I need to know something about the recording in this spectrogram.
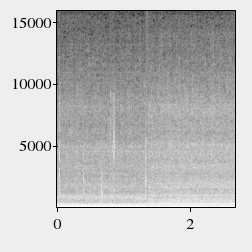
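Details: Son's Jeep Cherokee with an intermittent no-spark, no-start condition, idling for now after starting right up: steady, smooth low idle with no miss heard; stalls intermittently, cause not yet found.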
